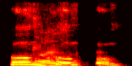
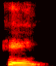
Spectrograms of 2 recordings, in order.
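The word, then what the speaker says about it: קום: Why is it kum and not kim? Why is because it kim? Kum is the way you spell it when you write it. It's standard Yivo orthography. He sings Kim because that's the way his family spoke.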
